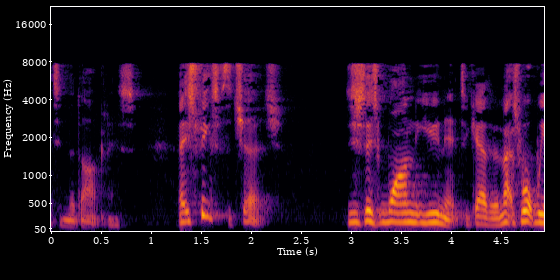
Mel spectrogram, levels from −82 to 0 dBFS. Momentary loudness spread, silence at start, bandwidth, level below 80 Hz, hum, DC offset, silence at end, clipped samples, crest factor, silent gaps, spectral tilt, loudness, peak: 17 LU; 0 s; 8.2 kHz; -68 dBFS; none; under 0.1%; 0 s; under 0.1%; 18 dB; none; -4 dB/octave; -23 LUFS; -6 dBFS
